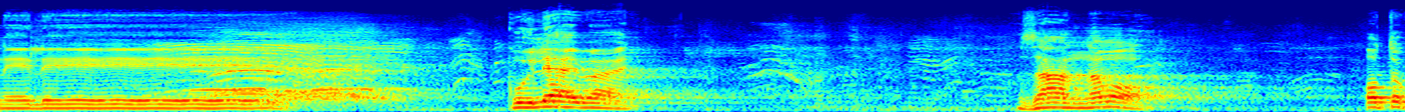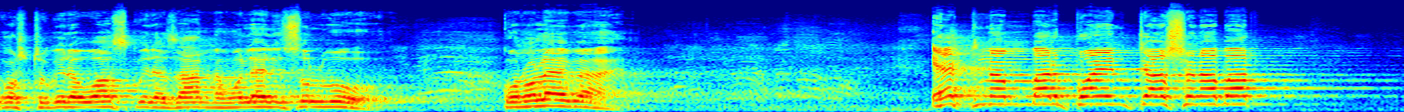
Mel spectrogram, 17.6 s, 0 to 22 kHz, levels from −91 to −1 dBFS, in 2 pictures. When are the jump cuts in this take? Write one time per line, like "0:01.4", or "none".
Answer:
none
